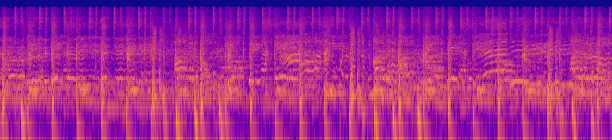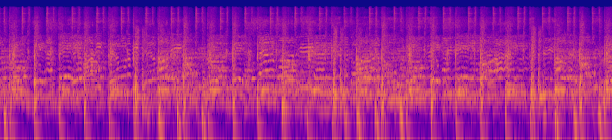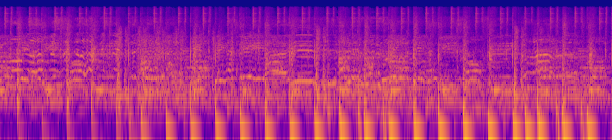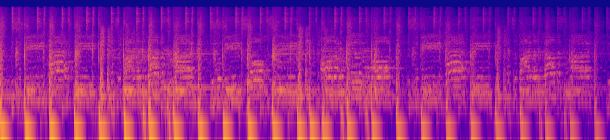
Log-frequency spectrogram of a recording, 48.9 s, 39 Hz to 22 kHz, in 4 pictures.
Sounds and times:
Pop music: 0.0 - 48.9.

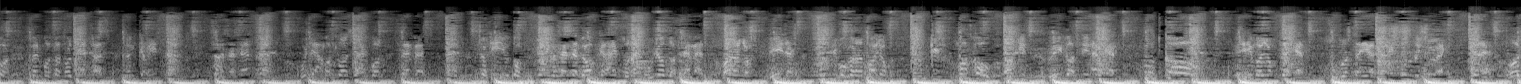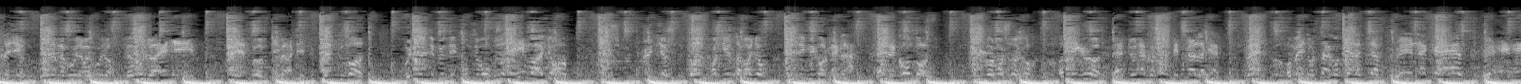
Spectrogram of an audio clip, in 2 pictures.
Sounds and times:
Music: 0.0 - 30.4.

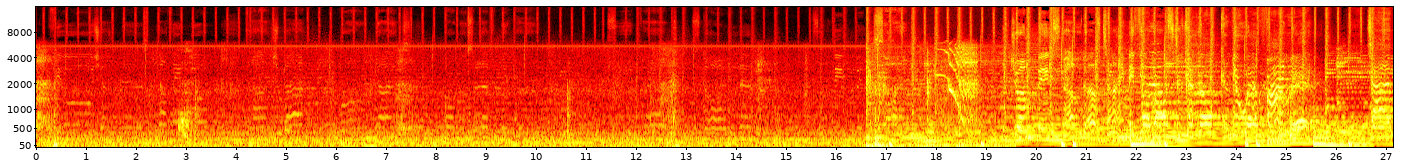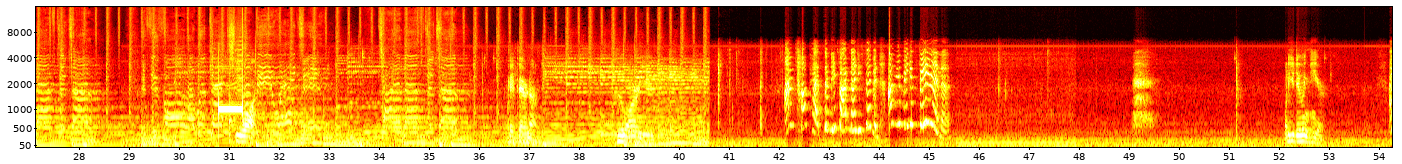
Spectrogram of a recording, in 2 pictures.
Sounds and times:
Music: 0.0 - 40.6
Speech: 36.6 - 37.2, 38.8 - 39.5, 42.1 - 45.5.

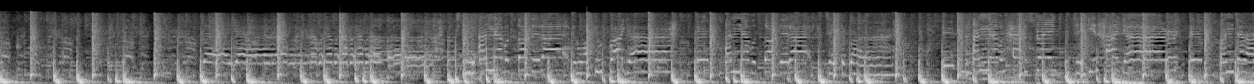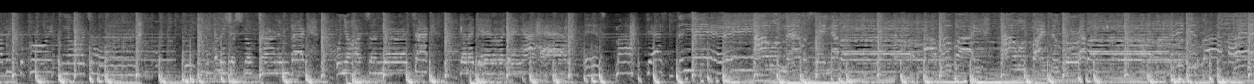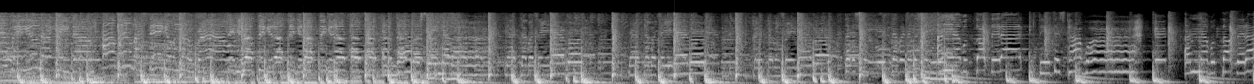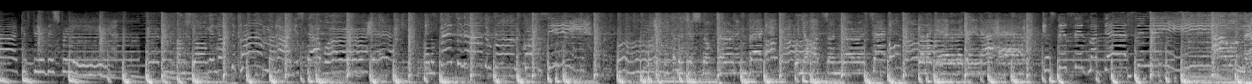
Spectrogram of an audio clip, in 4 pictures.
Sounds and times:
Music: 0.0 - 50.1.

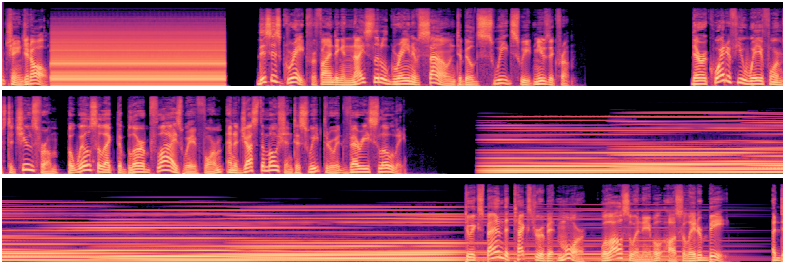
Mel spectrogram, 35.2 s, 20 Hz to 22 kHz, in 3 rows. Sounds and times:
Speech: 0.0 - 0.7, 3.8 - 8.6, 10.4 - 17.8, 30.4 - 34.3
Synthesizer: 18.9 - 34.6.

